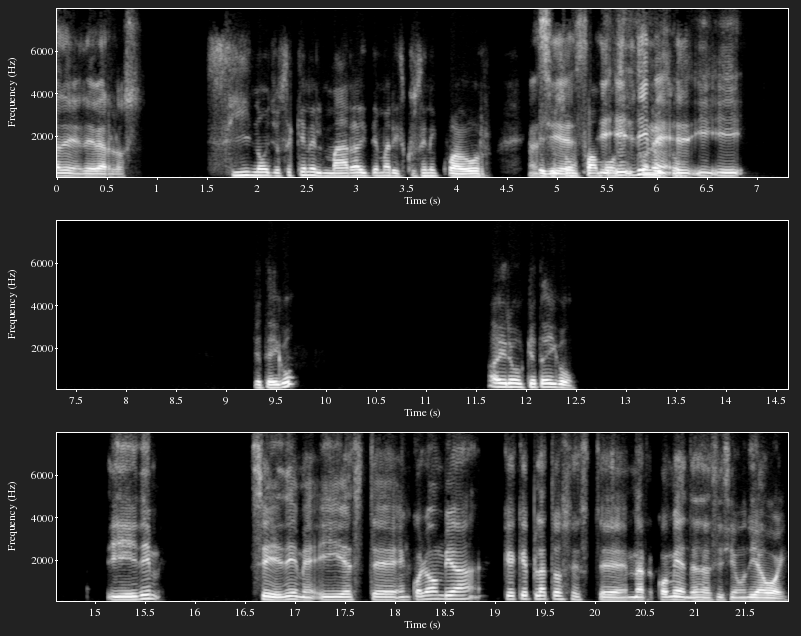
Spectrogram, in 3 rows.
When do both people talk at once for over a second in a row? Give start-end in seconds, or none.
4.8-6.4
